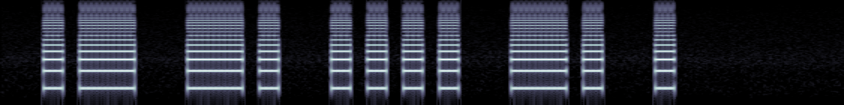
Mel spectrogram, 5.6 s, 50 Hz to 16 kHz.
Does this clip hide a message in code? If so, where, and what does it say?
Yes: Morse code (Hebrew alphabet) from 0.2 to 4.6 s, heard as electronic beeps, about 10 wpm, 640 Hz. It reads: אנחנו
